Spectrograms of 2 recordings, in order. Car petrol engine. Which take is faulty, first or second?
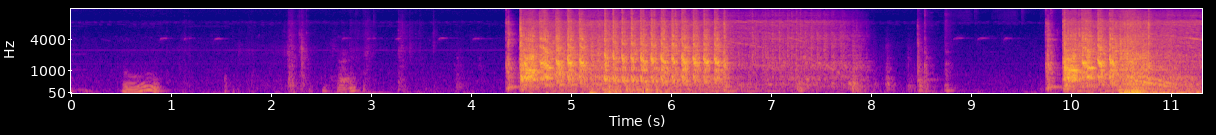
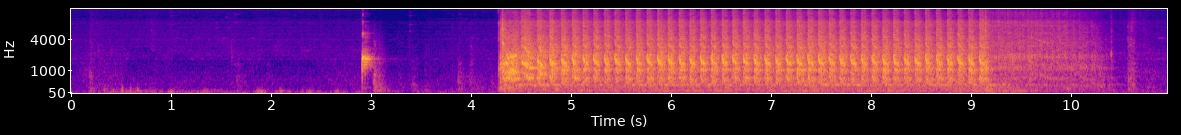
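first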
